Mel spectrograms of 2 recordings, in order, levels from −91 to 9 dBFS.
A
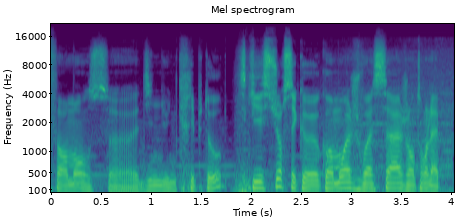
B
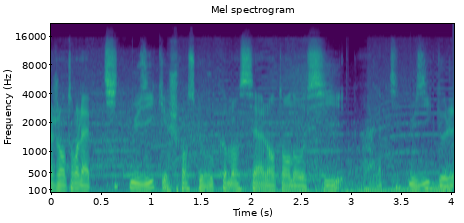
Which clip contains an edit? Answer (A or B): A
